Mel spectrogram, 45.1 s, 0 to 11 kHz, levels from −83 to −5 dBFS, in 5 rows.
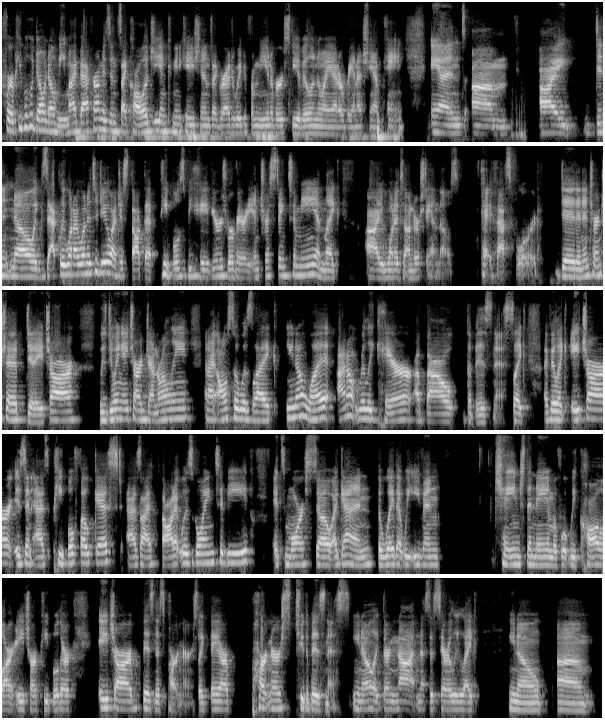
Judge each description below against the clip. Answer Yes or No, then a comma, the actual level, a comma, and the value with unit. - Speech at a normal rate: Yes, average, 180 wpm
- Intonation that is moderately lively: Yes, average, 3.8 semitones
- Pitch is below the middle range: No, medium, 150 Hz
